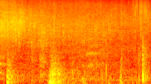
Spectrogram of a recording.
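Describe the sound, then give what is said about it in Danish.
Steady, dense hiss of rain with a few sharper drips and patters scattered through it, even in loudness, with no voices. “Den der regn.”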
